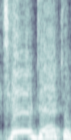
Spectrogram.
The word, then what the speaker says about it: pterodactyl: Like pterodactyl makes sense that P is silent.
